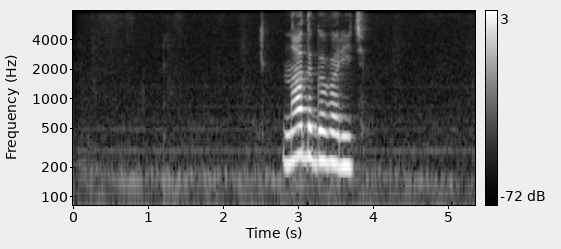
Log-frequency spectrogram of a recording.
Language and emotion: Russian, neutral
